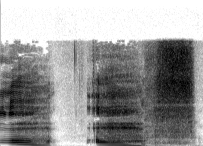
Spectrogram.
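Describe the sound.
A voice imitates a dying last-breath groan: two drawn-out moaning wails with falling pitch, split by a short pause. The second trails off into a breathy, hissing exhale.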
